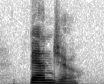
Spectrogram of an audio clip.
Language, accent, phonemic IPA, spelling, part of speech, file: English, US, /ˈbæn.d͡ʒoʊ/, banjo, noun / verb, En-us-banjo.ogg
- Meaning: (noun) A stringed musical instrument (chordophone), usually with a round body, a membrane-like soundboard and a fretted neck, played by plucking or strumming the strings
